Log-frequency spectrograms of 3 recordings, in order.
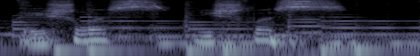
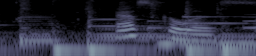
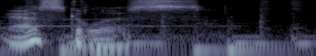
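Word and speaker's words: Aeschylus: Escalus. Escalus. Okay, I was way I was way way off.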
